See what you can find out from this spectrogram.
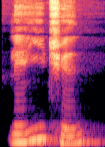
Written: lianyiqun

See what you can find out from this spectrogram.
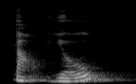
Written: daoyou

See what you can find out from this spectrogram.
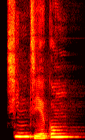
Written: qingjiegong

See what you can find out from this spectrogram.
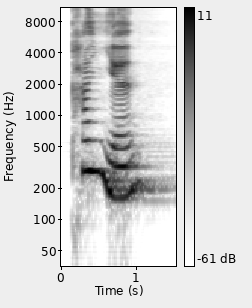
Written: panyan

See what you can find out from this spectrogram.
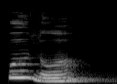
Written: boluo

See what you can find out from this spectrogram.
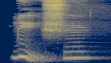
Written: lvshi

